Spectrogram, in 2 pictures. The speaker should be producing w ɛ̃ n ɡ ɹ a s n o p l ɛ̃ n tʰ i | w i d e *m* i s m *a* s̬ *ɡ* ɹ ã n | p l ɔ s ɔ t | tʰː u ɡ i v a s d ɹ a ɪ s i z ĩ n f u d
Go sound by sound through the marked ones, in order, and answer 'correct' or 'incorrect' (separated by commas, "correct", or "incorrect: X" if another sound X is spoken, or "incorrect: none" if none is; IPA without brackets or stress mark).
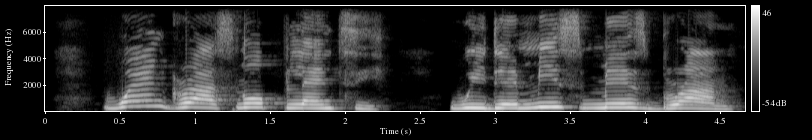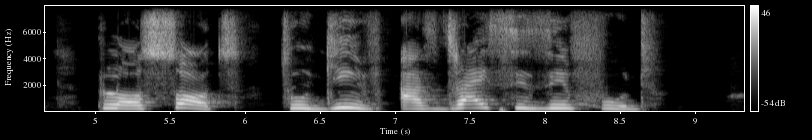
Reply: correct, incorrect: e, incorrect: b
